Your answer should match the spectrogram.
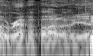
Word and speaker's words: Reposado: Is it the Reposado? – Is that how you pronounce that? – R-E-P-S-A-D-O. – Oh, Reposado, yeah.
